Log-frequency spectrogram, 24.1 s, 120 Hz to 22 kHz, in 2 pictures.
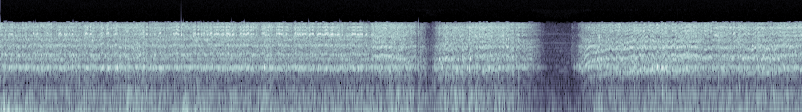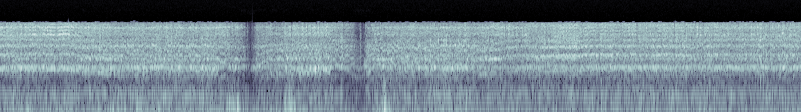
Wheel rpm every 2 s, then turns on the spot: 240, 240, 230, 150, 110, 210, 230, 160, 120, 180, 220, 230.
none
